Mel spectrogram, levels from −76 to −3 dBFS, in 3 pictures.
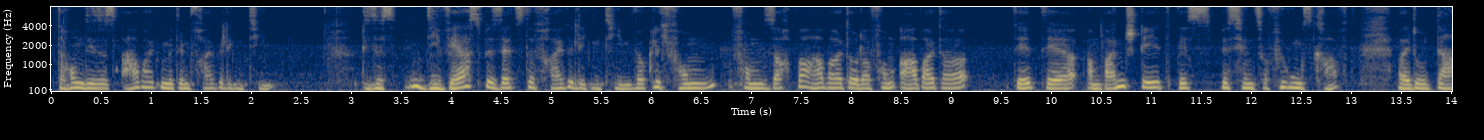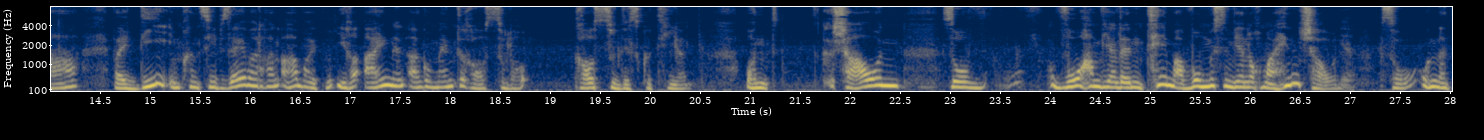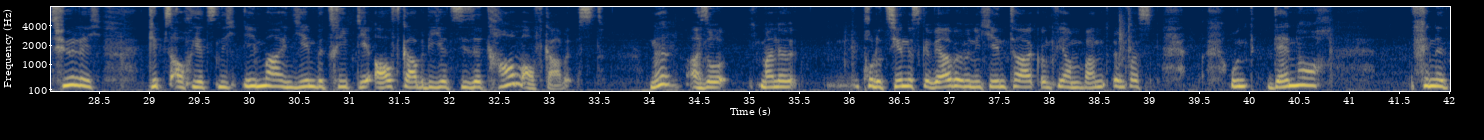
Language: German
